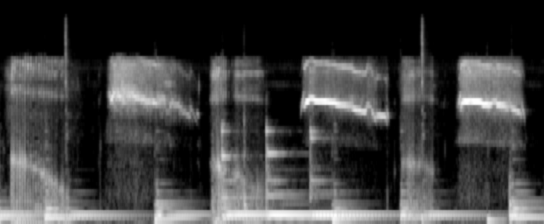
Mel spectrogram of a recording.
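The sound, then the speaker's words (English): Cartoonish dinosaurs snoring in the deep of the night: deep, rumbling snorts alternate with high, wavering whistles, repeating about three times in a steady rhythm with no talking. “dinosaur snoring till the next day's light.”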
